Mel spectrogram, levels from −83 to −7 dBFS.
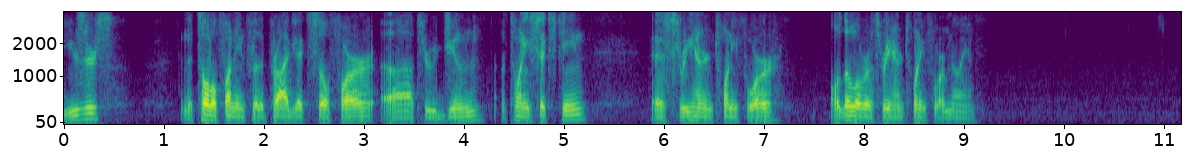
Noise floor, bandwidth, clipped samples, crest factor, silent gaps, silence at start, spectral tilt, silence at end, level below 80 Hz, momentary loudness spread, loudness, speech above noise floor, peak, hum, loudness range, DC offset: -66 dBFS; 4 kHz; under 0.1%; 24 dB; none; 0 s; -10.5 dB/octave; 2.1 s; -48 dBFS; 13 LU; -23 LUFS; 44 dB; 0 dBFS; none; 5 LU; under 0.1%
